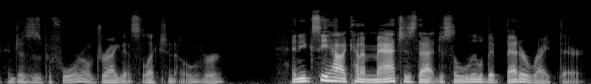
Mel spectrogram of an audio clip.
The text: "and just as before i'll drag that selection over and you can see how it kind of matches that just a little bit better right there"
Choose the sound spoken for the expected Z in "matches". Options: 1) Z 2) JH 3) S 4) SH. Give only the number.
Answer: 1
